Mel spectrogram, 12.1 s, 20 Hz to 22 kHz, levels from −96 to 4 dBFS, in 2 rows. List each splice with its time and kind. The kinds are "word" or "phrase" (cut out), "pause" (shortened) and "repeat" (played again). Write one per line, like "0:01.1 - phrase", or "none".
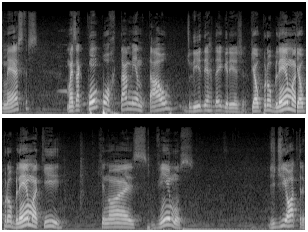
0:01.6 - phrase
0:03.7 - word
0:04.9 - pause
0:05.9 - repeat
